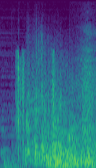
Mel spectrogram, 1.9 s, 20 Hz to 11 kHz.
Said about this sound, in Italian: A Roma, la notte tra lunedì 7 e martedì 8 dicembre 1970 piove, piove molto.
